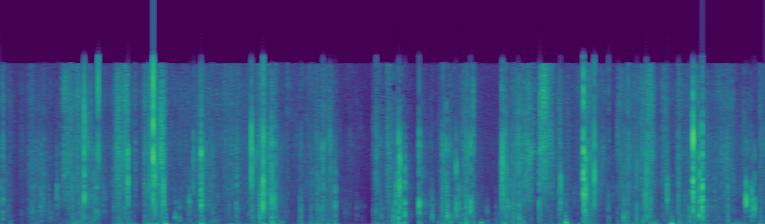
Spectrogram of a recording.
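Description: A foil-lined plastic chalk bag is held up, brought down to the mic and crinkled by fingertips. Dense, dry crackles and sharp snaps spread from deep low thuds to bright high edges, with a brief near-silent pause just before the crinkling resumes at full intensity.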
